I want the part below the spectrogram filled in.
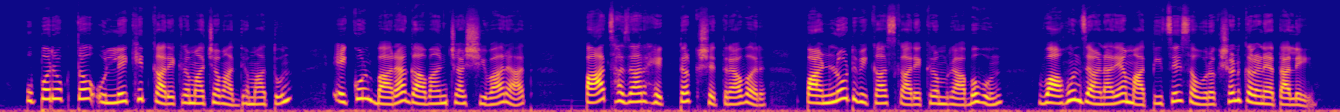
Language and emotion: Marathi, neutral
